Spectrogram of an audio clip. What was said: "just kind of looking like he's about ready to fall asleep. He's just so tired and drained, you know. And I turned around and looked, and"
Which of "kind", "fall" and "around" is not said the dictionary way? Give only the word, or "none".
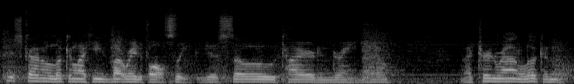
around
